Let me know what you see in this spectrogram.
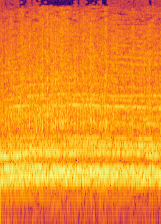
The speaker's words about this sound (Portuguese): A gente já começa com vaia. Solta vaia, solta vaia, solta vaia.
